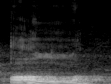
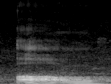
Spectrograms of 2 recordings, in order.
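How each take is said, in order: Both takes have the same delivery.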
